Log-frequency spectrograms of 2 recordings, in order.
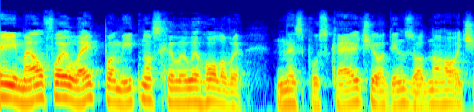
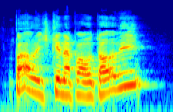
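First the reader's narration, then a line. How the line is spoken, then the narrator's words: Shouted. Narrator (Ukrainian): крикнув Локарт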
